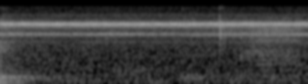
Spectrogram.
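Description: Faint steady high-pitched whine: two held tones, one very high and one a little lower, over a low hiss.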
